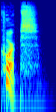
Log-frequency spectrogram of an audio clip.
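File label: "corpse", US English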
